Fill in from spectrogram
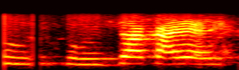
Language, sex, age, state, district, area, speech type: Marathi, female, 45-60, Maharashtra, Buldhana, urban, conversation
